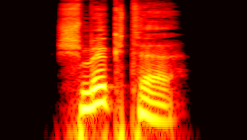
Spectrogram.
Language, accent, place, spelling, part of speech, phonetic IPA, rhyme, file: German, Germany, Berlin, schmückte, verb, [ˈʃmʏktə], -ʏktə, De-schmückte.ogg
- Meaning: inflection of schmücken: 1. first/third-person singular preterite 2. first/third-person singular subjunctive II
